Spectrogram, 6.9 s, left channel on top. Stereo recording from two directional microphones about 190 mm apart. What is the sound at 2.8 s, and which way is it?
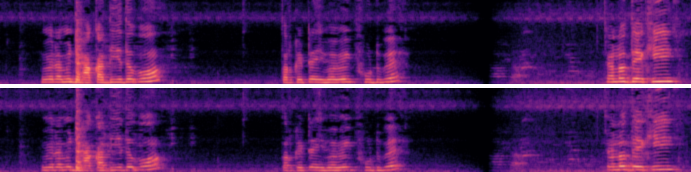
Speech, 65° left (ahead or behind).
